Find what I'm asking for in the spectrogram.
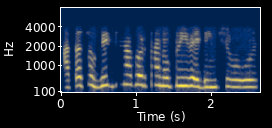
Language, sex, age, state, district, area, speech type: Goan Konkani, female, 18-30, Goa, Quepem, rural, conversation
